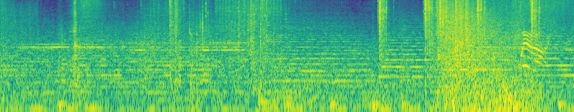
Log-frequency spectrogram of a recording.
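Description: Rapid bursts of gunfire with booming impacts in the sci-fi game Starfield: Shattered Space, loud and continuous over about eight seconds, with a voice talking intermittently over the shooting.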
